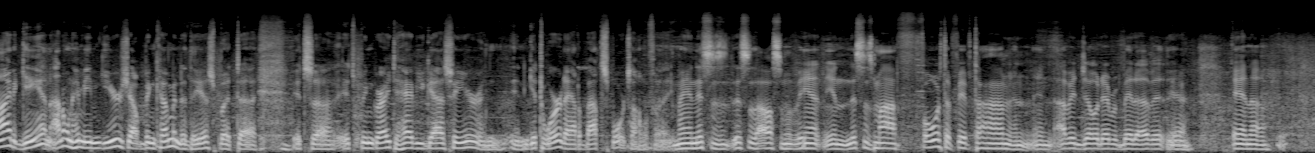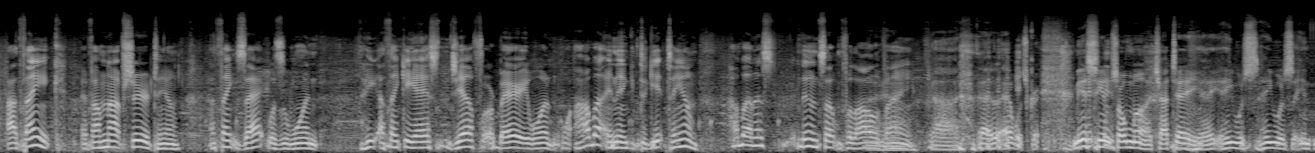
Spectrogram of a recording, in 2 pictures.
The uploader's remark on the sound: Live at the Limestone County Sports Hall of Fame Induction Ceremonies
